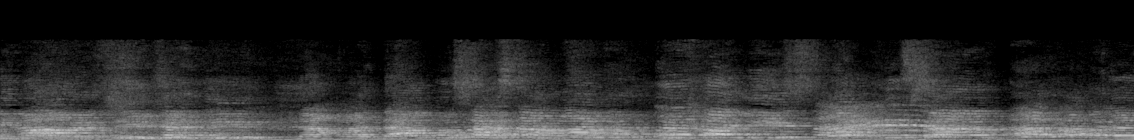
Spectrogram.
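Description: Several voices singing loosely together in a group, a chanted action song, over a steady low hum.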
